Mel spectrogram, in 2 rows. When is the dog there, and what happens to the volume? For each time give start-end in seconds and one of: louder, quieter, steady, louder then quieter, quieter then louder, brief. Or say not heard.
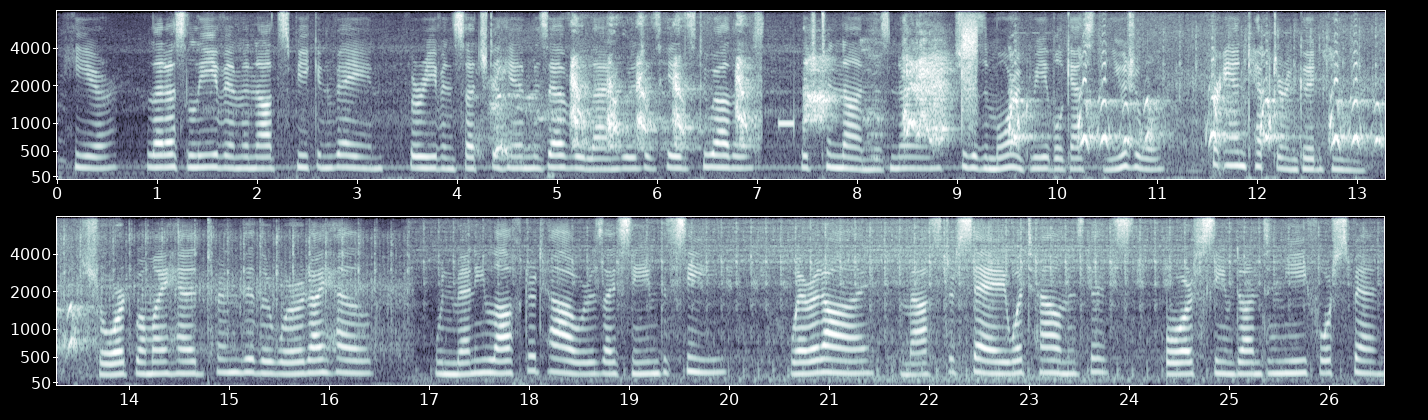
4.2-13.8 steady.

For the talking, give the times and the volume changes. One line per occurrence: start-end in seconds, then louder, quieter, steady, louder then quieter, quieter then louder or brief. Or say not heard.
0.0-16.4 steady
17.1-20.0 brief
20.6-26.5 steady.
